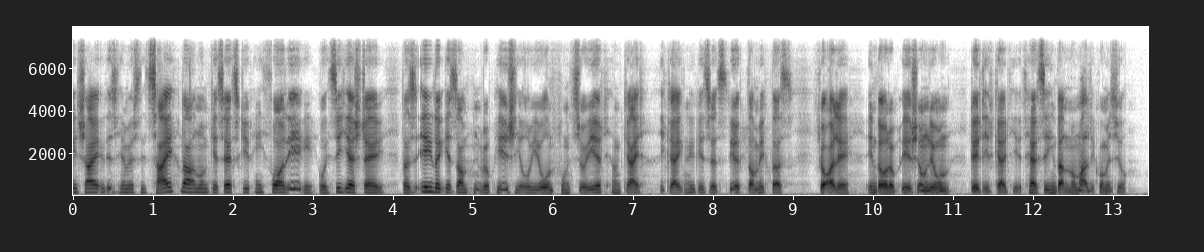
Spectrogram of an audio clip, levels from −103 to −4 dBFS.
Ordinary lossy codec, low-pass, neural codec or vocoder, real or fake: none; 7.2 kHz; autoencoder, 22.05 kHz, a latent of 192 numbers a frame, VITS, trained on many speakers; fake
